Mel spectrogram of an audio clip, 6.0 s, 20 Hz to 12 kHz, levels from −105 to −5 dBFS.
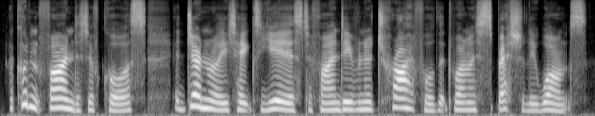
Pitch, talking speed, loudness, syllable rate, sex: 225 Hz, 180 wpm, -19 LUFS, 5.6 syllables/s, female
